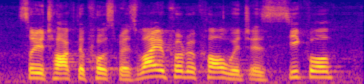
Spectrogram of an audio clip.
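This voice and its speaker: Ordinary pitch variation marks a man's very fast-paced speech. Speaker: software engineer giving a tech talk. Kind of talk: technical talk to live audience.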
